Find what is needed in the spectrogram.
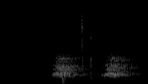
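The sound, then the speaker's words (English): Two short, muffled dog barks with a brief pause between them, faint in the background with no one talking. “I'm so good at it, you can hear dogs in the background barking.”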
